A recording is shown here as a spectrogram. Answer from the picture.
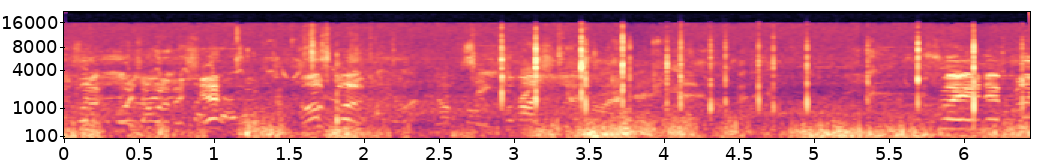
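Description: Indistinct calls and talk from footballers and spectators around the pitch, with wind buffeting the microphone in repeated low rumbles.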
